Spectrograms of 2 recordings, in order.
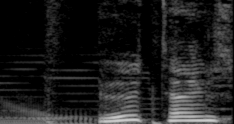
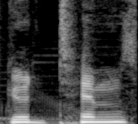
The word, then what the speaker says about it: Good Tims: Good Times for all good times for all actually I believe it's good tims for all if you guys actually look at his name everybody's mispronounced it the entire time good tims I got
